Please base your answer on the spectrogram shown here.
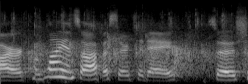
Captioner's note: applause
